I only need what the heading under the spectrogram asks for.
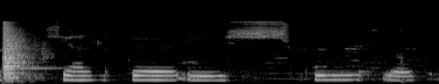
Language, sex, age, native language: Icelandic, female, 9, Icelandic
